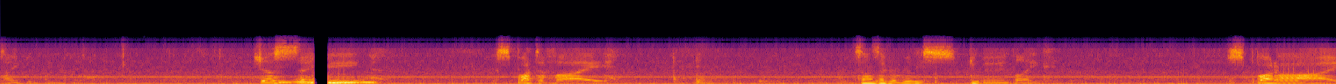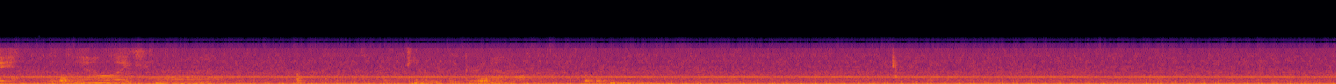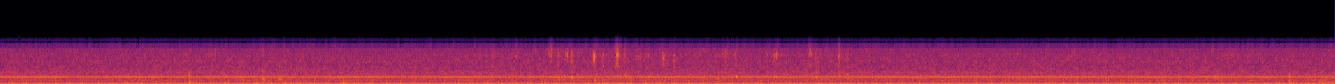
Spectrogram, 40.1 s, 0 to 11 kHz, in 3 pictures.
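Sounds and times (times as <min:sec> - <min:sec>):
electrical hum and hiss: 0:00.0 - 0:40.0
thin constant whine: 0:00.0 - 0:40.0.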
